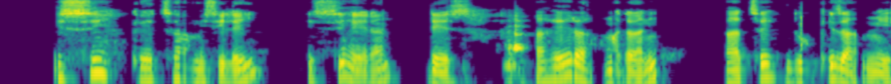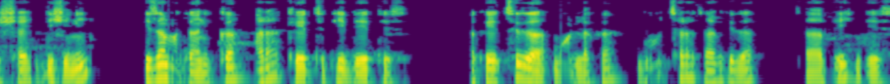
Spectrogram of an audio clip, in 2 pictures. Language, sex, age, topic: Gamo, male, 25-35, government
